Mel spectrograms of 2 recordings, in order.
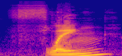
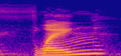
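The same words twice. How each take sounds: First: "Fling?" shouted much louder, rising. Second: "Fling?" shouted higher and louder, rising. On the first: Ex-lover hurt by the word fling, shouting it back. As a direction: bark the word back in outrage. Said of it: "There's no need to shout". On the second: Ex-lover repeating fling in loud, high disbelief. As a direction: yell it back, even more wounded. Repeats the word, more outraged. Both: Acted.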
